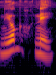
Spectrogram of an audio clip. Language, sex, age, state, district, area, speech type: Bengali, male, 30-45, West Bengal, Paschim Medinipur, rural, spontaneous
